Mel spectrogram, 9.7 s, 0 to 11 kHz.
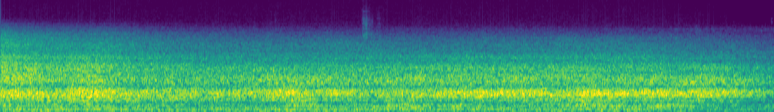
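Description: The four Allison T56 turboprop engines of a Lockheed C-130H-30 Hercules rolling out along the runway after landing, heard at a distance: a steady drone that eases slightly and fades out near the end.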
